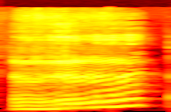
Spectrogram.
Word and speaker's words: RRR: nämlich am 7.1.2022 und dabei geht es um Rrrr oder ausgesprochen Rise, Roar, Revolt.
